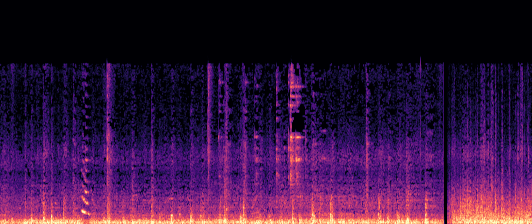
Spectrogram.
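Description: Amritsar Swarna Shatabdi Express train running at speed, with a steady rumble and wheels clicking over rail joints and a brief falling squeal about two seconds in. Near the end it cuts to wind rushing over the microphone.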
